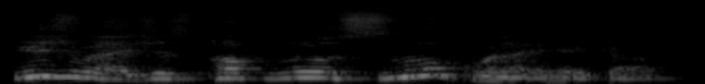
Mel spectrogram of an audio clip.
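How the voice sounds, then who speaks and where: Storybook dragon boy, timid and whiny but loyal, squeaky, lively intonation, played by a narrator. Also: a little fast, roomy sound. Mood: unsure. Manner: nervous, squeaky.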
